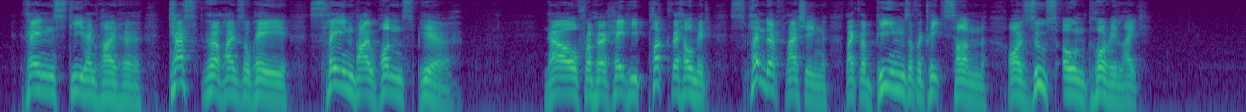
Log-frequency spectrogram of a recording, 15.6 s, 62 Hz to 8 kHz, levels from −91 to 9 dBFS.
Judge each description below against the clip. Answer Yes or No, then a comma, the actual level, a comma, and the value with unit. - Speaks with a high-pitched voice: No, low, 130 Hz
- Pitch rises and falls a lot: No, average, 4.1 semitones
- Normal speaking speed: No, slow, 130 wpm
